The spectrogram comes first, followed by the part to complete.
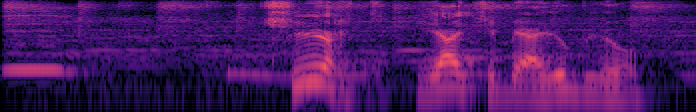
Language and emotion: Russian, positive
